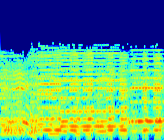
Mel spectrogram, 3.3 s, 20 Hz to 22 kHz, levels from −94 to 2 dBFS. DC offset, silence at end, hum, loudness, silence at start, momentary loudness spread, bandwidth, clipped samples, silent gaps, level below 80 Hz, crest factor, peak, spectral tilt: under 0.1%; 0 s; none; -19 LUFS; 0 s; 3 LU; 6.6 kHz; under 0.1%; none; -60 dBFS; 14 dB; -4 dBFS; -1.5 dB/octave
